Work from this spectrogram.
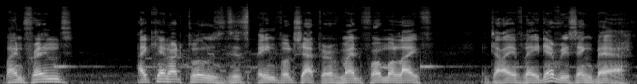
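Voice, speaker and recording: A man's voice: low voice, normal speed, slight background noise, natural voice. A man playing an earnest, remorseful German airship adventurer with a German accent, solemn and melodramatic. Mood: solemn confessing. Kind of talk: old-time radio adventure serial acting.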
